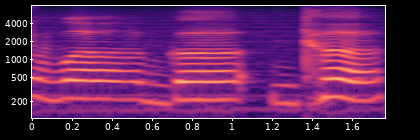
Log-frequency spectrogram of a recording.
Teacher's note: व ग ढ असे जे एक अक्षरी शब्द आहेत ते शब्द एक अक्षरी शब्दातील जो शेवटचा अ आहे तो शेवटचा अ हा पूर्ण उच्चार उच्चारला जातो दीर्घ उच्चारल्या जातो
